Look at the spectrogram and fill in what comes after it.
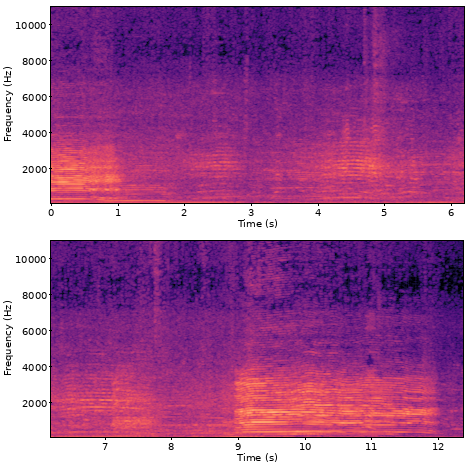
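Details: Giant cattle being unloaded from a truck. A short harmonic moo opens the clip, then a longer, louder, wavering moo follows near the end, both over a steady low engine rumble and background voices.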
